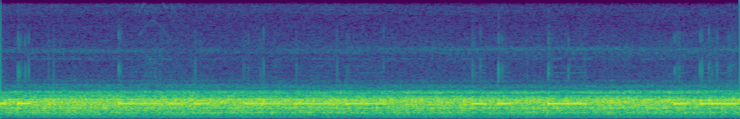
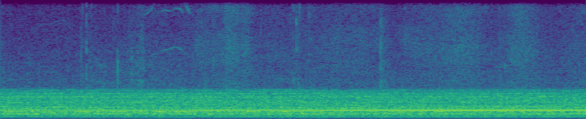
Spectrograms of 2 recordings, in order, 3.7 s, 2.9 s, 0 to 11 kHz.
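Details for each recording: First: Kenwood TS-950S HF transceiver after repair of a deaf receiver, on 20 m with a wire antenna: even band hiss, faint steady carrier and a short voice breaking through; normal receiver operation. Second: Kenwood TS-950S digital HF ham transceiver, fed a 7.01 MHz signal-generator tone at about 900 mV: faint thin steady tone buried under hiss, no S-meter indication, far weaker than it should be; deaf receiver.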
